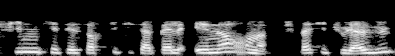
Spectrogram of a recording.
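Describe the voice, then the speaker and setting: A woman's normal speaking voice, moderate in pace, shows ordinary pitch variation. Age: 20s. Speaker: author and social media creator. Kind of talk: interview.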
